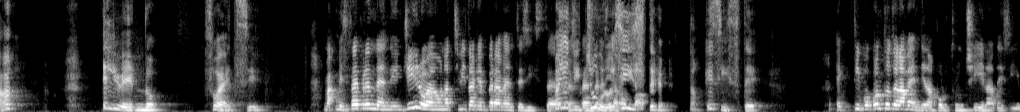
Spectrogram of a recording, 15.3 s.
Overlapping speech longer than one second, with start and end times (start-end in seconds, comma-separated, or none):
8.3-9.7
